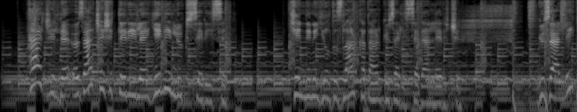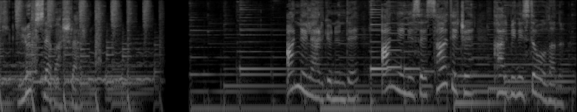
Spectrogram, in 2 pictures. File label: turkish f commercial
